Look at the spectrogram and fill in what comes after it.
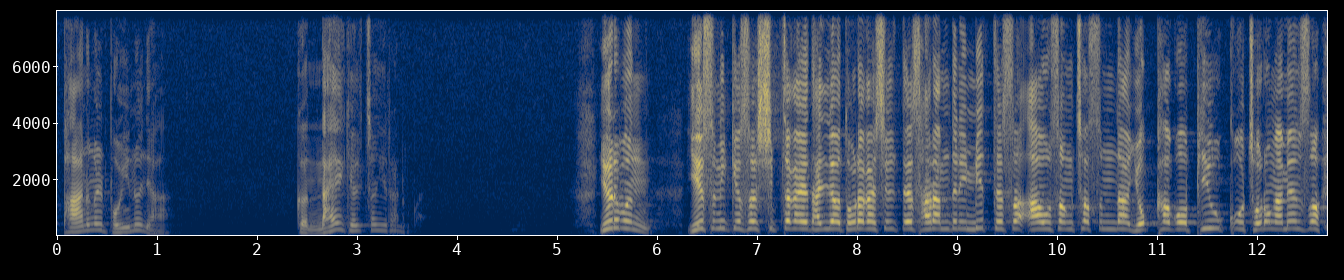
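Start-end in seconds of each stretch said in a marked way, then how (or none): none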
